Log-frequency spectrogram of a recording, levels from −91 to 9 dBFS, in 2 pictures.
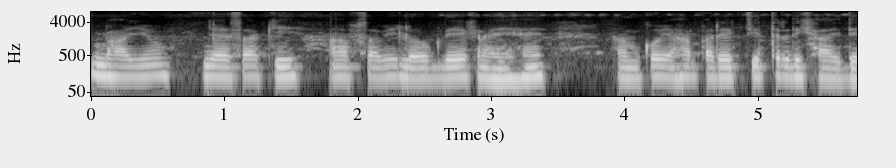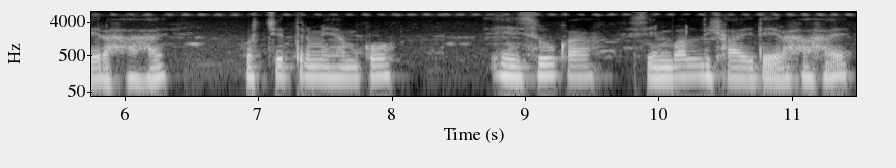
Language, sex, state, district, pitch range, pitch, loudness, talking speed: Hindi, male, Uttar Pradesh, Etah, 125-135 Hz, 130 Hz, -16 LUFS, 155 wpm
